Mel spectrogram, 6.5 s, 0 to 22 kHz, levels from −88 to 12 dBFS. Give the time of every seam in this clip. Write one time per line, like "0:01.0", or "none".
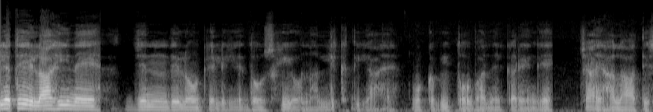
0:01.2
0:03.9
0:05.7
